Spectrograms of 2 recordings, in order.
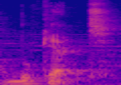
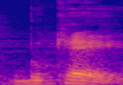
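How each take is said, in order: First: The word ends with an audible T sound. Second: The word ends without a T sound. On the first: The speaker calls it wrong. "not ... We don't say the T, the T is silent" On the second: The speaker calls it right. "The correct pronunciation is, of course"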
